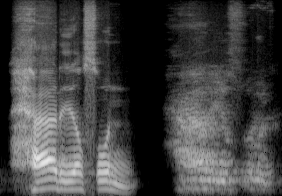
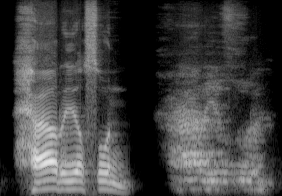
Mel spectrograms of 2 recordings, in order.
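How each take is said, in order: No difference in how they are said.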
